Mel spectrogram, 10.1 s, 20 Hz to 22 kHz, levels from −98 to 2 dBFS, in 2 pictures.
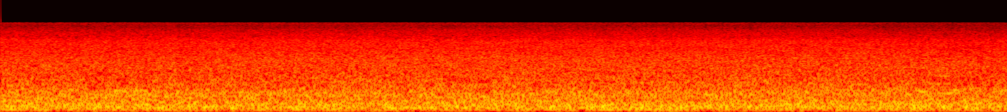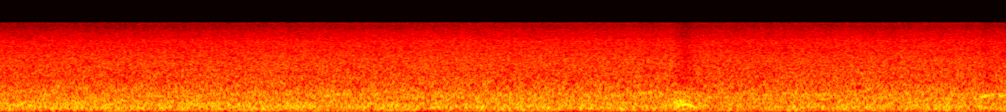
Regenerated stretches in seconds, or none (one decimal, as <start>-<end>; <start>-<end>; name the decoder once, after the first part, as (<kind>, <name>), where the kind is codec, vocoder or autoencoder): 2.2-3.6 (autoencoder, DAC-VAE)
